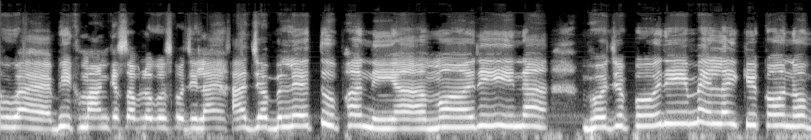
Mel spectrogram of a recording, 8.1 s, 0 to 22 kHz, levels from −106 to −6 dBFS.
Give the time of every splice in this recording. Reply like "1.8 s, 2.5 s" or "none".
2.1 s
